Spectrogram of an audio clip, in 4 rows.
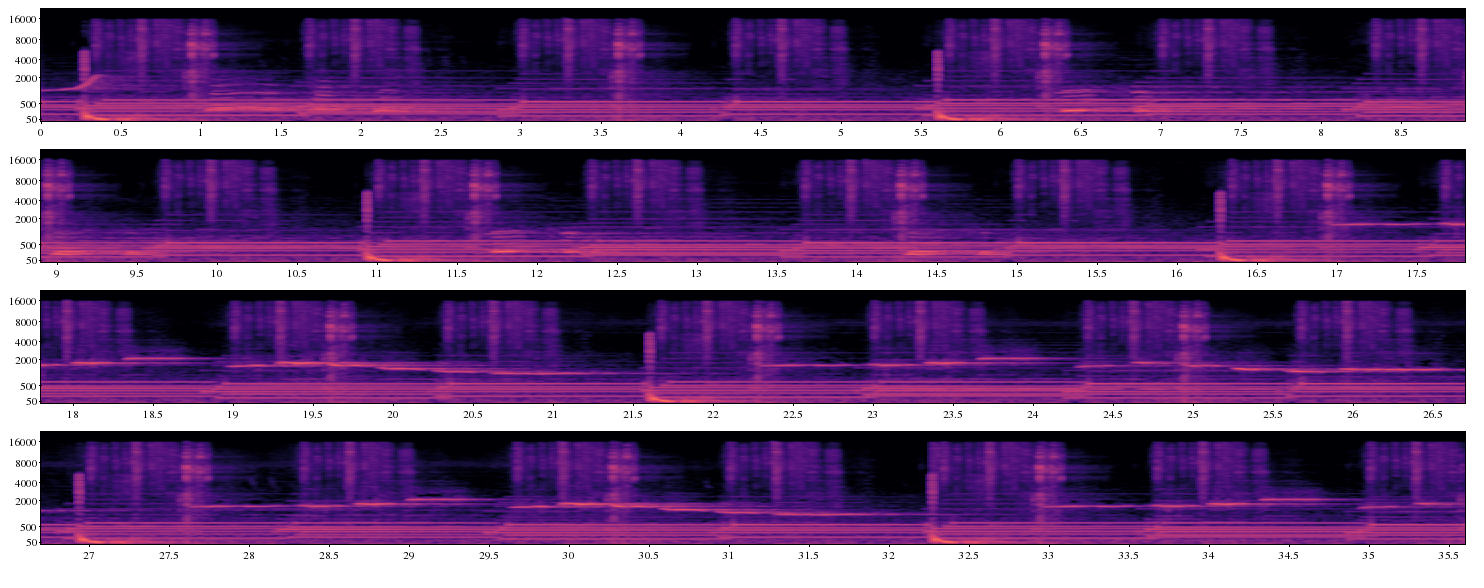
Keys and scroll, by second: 5.9 space, 28.2 ctrl+s.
